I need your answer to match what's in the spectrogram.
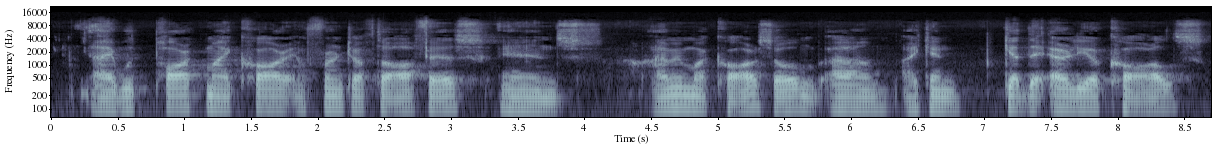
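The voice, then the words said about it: Heavy foreign accent. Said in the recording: “this heavy accent”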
